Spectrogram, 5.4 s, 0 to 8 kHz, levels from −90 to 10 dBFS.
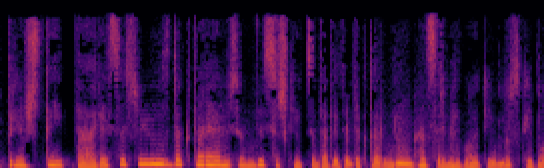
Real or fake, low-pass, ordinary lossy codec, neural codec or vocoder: fake; 7.2 kHz; MP3, 32 kbps; codec, 16 kHz, 1 kbps, FreqCodec, smaller model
